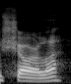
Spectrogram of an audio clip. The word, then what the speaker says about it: Charla: came to my live how do I pronounce my name Sharla Sharla I was named after my daddy Charles mom just took the es off and added an a and then my middle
